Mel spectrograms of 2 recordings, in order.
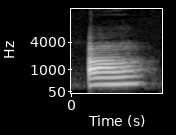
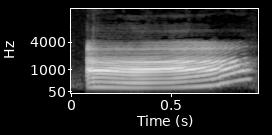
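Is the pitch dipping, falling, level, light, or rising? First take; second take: light; rising. First: The syllable is short, light and unstressed. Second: The pitch rises from middle to high. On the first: "that's the last tone" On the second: "That's the second tone"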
